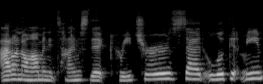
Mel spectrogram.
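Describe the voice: In this plain reading aloud, pitch shifts in an ordinary way.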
